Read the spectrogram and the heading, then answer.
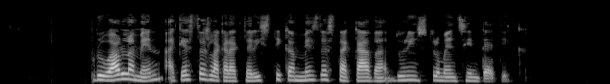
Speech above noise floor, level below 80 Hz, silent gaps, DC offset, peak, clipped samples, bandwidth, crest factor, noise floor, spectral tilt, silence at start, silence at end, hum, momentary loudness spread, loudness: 53 dB; -74 dBFS; none; under 0.1%; -4 dBFS; under 0.1%; 11.5 kHz; 22 dB; -76 dBFS; -4.5 dB/octave; 0.9 s; 1 s; none; 10 LU; -24 LUFS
